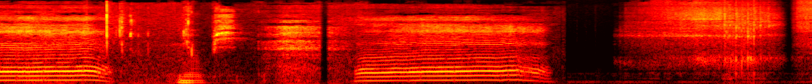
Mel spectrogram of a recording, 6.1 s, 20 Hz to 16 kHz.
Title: My cat snoring like she works a 9-5#funnycats #funnyanimals #petvideos #cat #fyp #usa #longervideos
